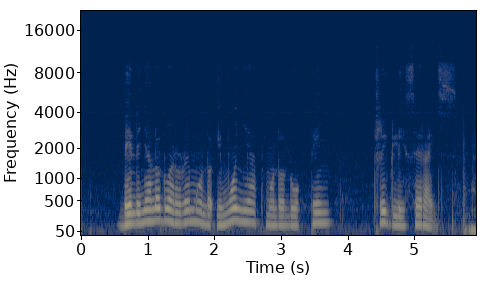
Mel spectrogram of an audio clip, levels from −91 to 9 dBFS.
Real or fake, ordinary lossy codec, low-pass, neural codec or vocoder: real; none; 19.8 kHz; none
